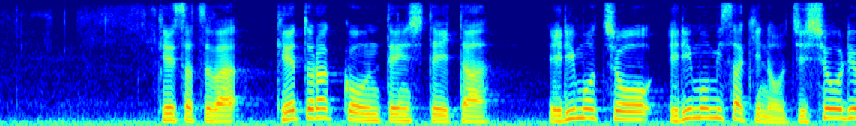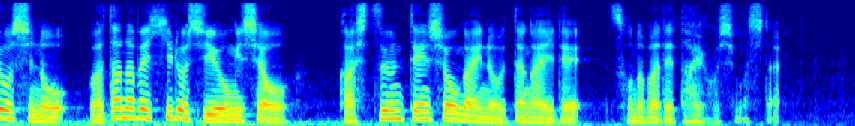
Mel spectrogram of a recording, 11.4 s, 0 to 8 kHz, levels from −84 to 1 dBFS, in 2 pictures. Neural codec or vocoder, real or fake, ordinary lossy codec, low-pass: none; real; none; 7.2 kHz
